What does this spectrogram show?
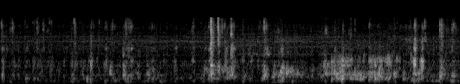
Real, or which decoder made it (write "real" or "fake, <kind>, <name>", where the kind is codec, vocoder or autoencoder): real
